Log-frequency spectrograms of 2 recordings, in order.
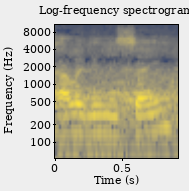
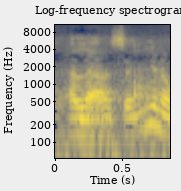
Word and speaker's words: Aladdin Sane: Aladdin Sane? Aladdin Sane? Aladdin Sane? Aladdin Sane. Aladdin Sane.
